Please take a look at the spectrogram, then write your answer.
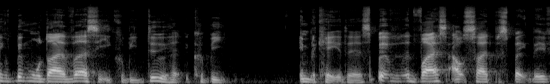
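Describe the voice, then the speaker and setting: A man with a London accent speaks at a very fast pace in a medium pitch, his intonation lively. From London (Acton, West London). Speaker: professional boxer. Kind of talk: podcast interview.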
